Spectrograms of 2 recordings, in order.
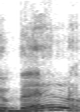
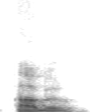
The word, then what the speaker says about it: Abel: By the way, my name is Abel, not Abel. So Thomas is right in that. Yeah, but oh, I'm saying it wrong? Yeah, Abel? Abel. Yes, that's correct. Abel.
